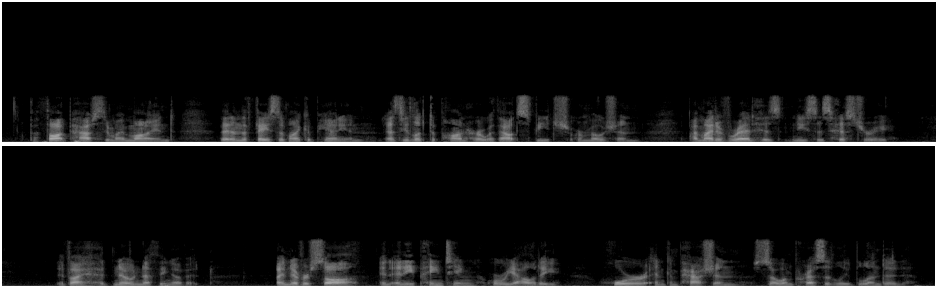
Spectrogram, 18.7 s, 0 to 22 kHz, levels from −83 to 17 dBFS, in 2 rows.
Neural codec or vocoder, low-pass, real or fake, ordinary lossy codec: none; 7.2 kHz; real; Opus, 64 kbps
